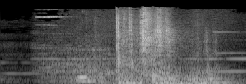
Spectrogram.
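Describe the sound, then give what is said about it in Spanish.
A loud, heavy bedroom door in a house slams shut violently, a sudden thud followed by a booming, reverberant crash that lingers for about a second before fading. “Era el sonido de una puerta cerrándose. La puerta de mi habitación se había cerrado con violencia”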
